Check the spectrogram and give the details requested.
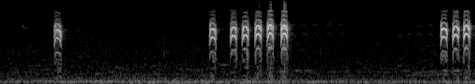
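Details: Lure recording of yuhina song meant to coax young or quiet captive birds into singing; a lone high note, then a rapid series of six bright chattering notes, and a further burst of four.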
